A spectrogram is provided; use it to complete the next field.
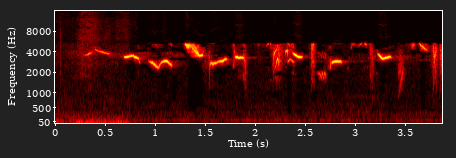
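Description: A songbird of a species seen in the U.S. only in southeast Florida sings a lively string of clear, whistled notes and quick chirps. The song is distinct and repeats rapidly for several seconds, with no voices or other sounds around it.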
